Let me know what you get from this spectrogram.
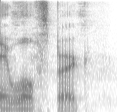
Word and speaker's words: Wolfsburg: I will say Wolfsburg.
